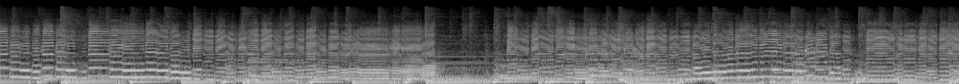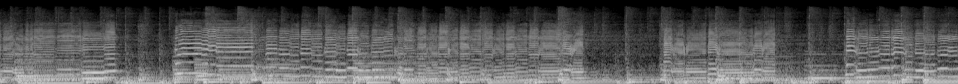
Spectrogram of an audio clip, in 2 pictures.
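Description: Live jazz: a tenor saxophone plays a fast, running solo line over upright bass and a drum kit. The saxophone breaks off briefly twice, about four seconds in and again near fifteen seconds.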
